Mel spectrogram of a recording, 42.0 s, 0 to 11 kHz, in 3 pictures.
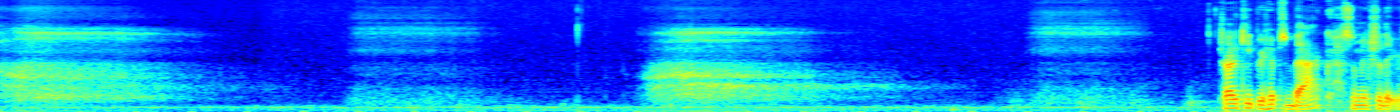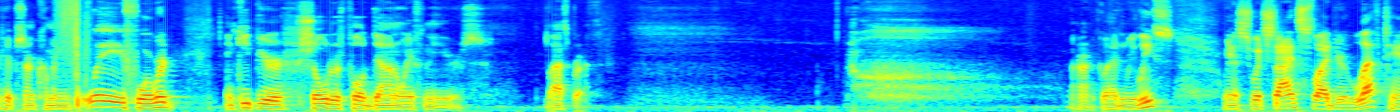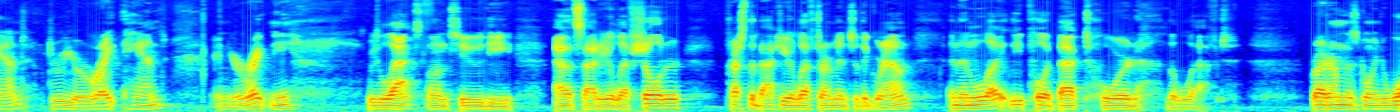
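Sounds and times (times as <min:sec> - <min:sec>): man breathing deeply: 0:00.0 - 0:02.6, 0:03.4 - 0:05.2, 0:06.4 - 0:11.7, 0:20.2 - 0:24.7, 0:25.7 - 0:26.3, 0:30.9 - 0:31.7, 0:33.2 - 0:33.5, 0:40.4 - 0:41.1
steady low hum: 0:00.0 - 0:42.0.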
